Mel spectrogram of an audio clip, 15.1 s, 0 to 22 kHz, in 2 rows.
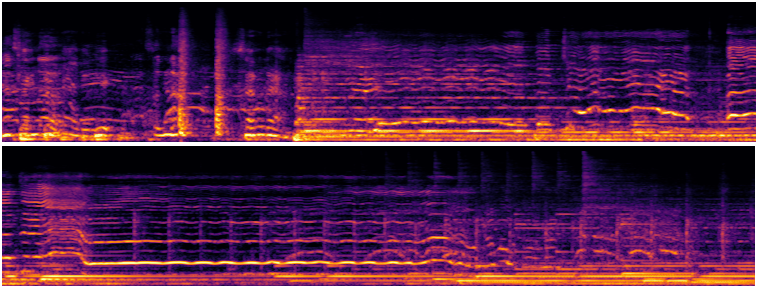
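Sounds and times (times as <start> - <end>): band with guitar: 0.0 - 15.0
person singing gospel: 1.6 - 14.4.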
